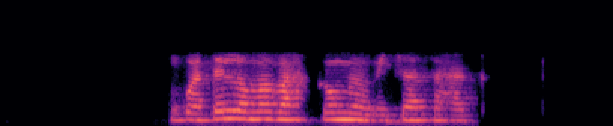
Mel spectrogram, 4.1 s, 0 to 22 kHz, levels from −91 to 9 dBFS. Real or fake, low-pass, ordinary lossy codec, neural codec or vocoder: real; 3.6 kHz; Opus, 16 kbps; none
